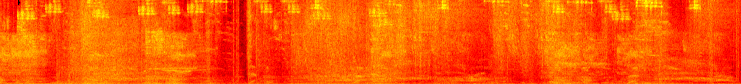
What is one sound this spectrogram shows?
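Blows strike enemies with heavy thuds.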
